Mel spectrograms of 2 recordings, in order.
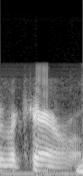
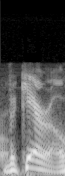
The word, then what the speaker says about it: Vaccaro: And I want to imagine, is it Vaccaro or Vaccaro? What's the correct pronunciation? – It's Sonny Vaccaro. – Vaccaro, okay. So tell us about your relationship with him.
